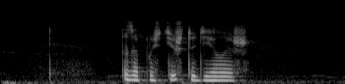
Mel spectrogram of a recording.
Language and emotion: Russian, neutral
